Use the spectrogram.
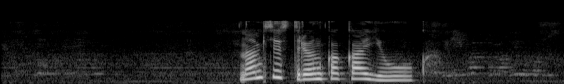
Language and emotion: Russian, neutral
